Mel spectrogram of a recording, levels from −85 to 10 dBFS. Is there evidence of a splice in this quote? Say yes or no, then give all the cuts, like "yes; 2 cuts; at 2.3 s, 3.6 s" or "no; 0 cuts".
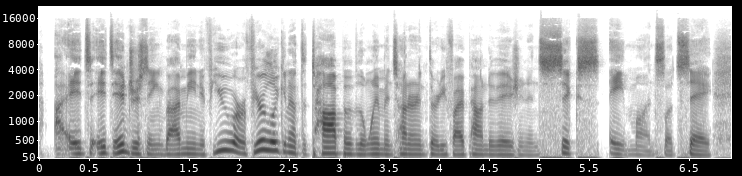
no; 0 cuts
